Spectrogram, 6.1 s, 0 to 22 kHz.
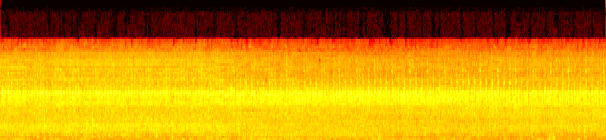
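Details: Audi V6 TFSI petrol idling after a misfire was fixed: steady, even hum with no stumble, skip or uneven beat; normal idle.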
